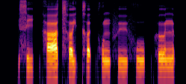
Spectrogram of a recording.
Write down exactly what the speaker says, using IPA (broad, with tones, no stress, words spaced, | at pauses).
siː˨k̚ haː˨˥t͡sʰɐ˨j kʰɐ˧t̚fʊ˧ŋfyː˧ fuː˧k̚hɵ˥n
